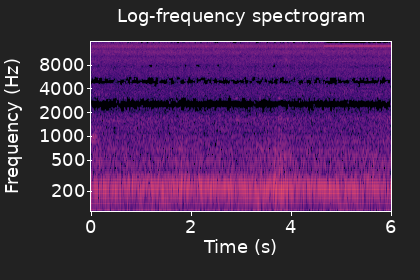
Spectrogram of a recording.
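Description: Steady low vehicle engine drone with road noise, picked up by a police car's dashcam while it follows a backhoe along a road.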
